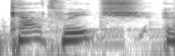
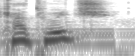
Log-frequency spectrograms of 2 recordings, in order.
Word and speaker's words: Katwijk: Then Katwijk, I think that's how you say it, Katwijk.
